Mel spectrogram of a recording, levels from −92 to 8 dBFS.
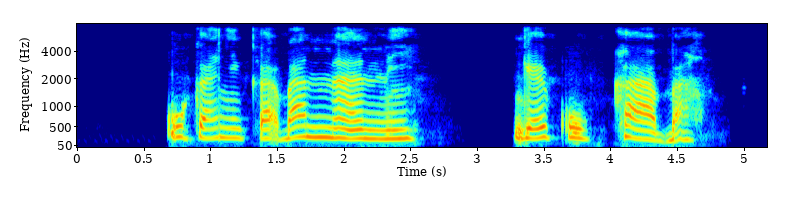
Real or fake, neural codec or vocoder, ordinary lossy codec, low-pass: fake; codec, 16 kHz, 8 kbps, FunCodec, trained on LibriTTS, 25 frames a second; Opus, 64 kbps; 7.2 kHz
